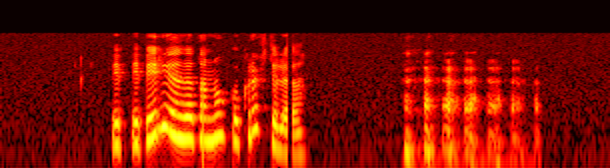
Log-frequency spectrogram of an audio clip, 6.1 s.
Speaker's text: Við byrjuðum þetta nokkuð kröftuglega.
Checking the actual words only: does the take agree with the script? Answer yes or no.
no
